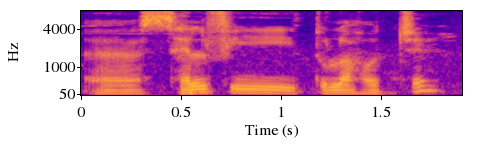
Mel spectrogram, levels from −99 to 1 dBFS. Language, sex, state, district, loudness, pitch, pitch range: Bengali, male, Tripura, West Tripura, -16 LUFS, 100 Hz, 90-115 Hz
